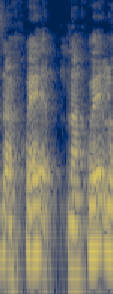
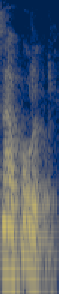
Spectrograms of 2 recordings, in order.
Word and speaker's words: Nahuel: It's a Spanish name, Nahul. He's pronounced it as Nahuel or something, but he pronounced it as Nahul.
